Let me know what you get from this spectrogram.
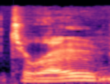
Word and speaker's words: Tureaud: Yeah, anyway, Lawrence Turaud. – Turaud. – T-U-R-E-A-U-D. That sounds French. How would you say that? Turaud? – Yeah. – Turaud.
